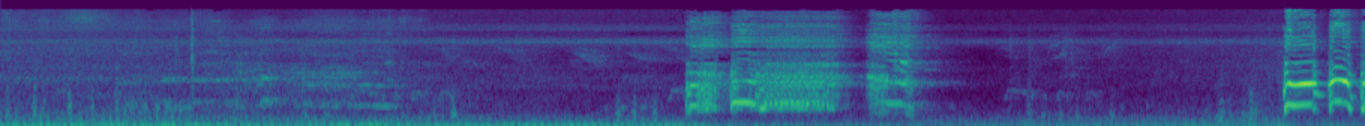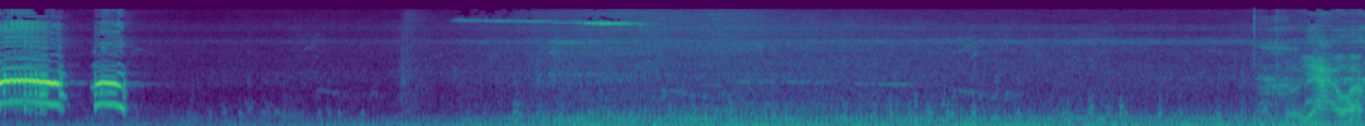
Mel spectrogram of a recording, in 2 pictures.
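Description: Fighting-cock roosters crow in several loud, drawn-out calls near the middle, with softer clucking and yard noise around them and a steady low hum underneath.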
